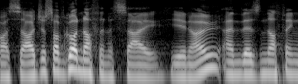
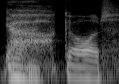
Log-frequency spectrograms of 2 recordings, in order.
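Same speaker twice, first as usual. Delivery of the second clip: soft, low, whispered groan; weary sighed aside; 5 semitones lower, 9 dB quieter than usual. Real, not acted. Comedian recalling the shit show, sighing. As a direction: sigh it out under your breath.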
